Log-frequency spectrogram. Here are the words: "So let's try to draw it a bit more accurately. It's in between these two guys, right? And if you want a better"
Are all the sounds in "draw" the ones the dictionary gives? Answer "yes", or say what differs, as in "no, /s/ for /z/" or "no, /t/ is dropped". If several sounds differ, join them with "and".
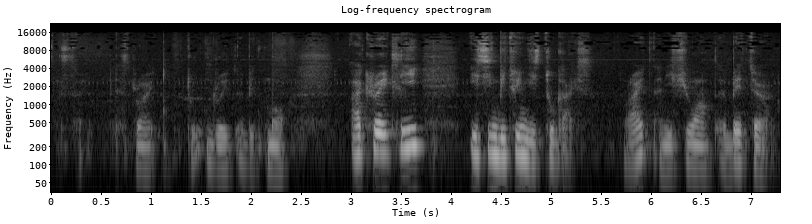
no, /ɹ/ is dropped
